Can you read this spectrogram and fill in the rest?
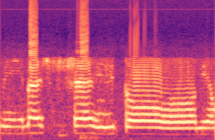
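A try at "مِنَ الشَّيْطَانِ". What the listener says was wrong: Minasya. Na huruf nunnya coba diperjelas fathahnya Pak ya. Jangan mino terkesan minasyo. Ya, nasyayita. Shinnya masih agak kurang pas makhrajnya Pak ya.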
